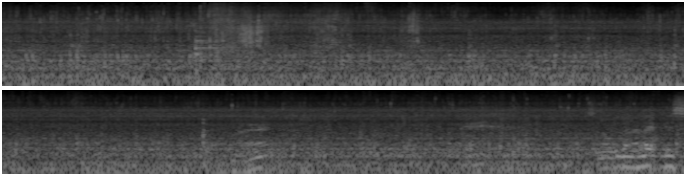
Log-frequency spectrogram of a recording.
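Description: Butter melting in a pot for a seafood boil sauce gives off a soft, steady sizzle and bubbling that continues throughout, fairly quiet.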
